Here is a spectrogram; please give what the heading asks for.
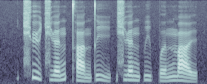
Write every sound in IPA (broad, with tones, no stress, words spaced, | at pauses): t͡ɕʰy˥˩t͡ɕɥɛ˧˥nt̪ʰa˨˩nt̪i˥˩ | ɕɥɛ˥˧npi˥˩ pə˧˥nma˥˩ɪ̯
